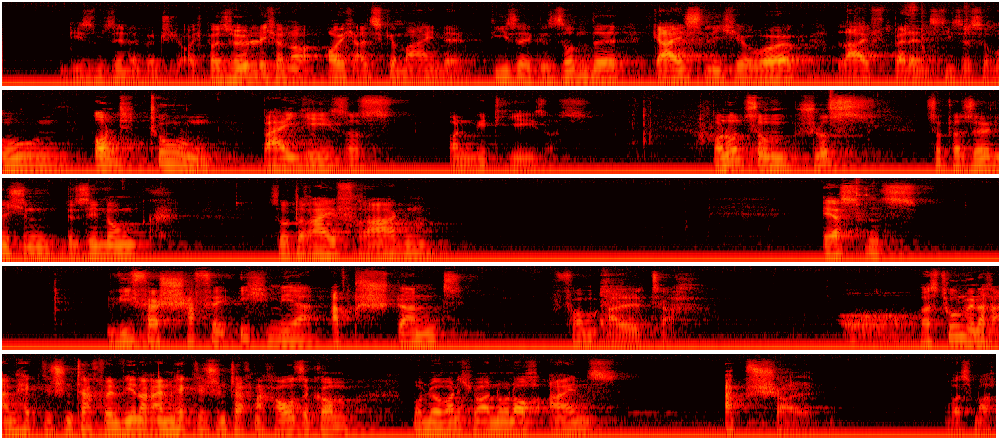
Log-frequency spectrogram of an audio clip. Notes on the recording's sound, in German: Aufzeichnung der Predigt des Gottesdienstes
